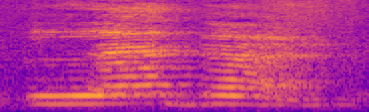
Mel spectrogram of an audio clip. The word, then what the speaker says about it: leather: But the vowel before that voiced TH is very long. Leather.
